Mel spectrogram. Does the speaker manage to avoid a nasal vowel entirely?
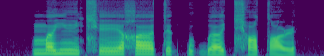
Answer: no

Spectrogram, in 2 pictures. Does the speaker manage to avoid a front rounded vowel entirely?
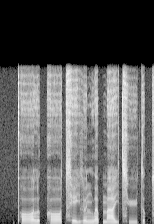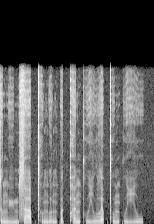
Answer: no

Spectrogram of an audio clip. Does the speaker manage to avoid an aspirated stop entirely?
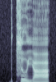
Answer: yes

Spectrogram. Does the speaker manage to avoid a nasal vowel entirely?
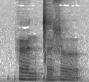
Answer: yes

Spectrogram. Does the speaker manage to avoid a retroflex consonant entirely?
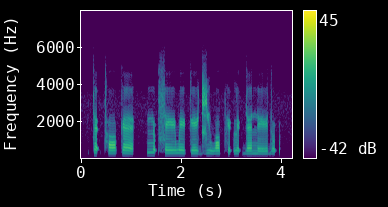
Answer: yes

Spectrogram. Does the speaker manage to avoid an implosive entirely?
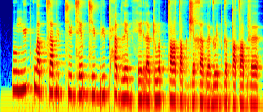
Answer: yes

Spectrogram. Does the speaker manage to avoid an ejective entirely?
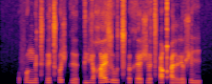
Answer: no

